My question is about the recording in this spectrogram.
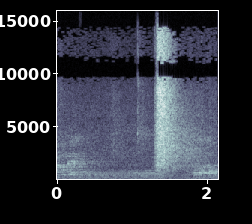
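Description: A single short, sharp swish about a second and a half in, over a steady low hum and faint voices.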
